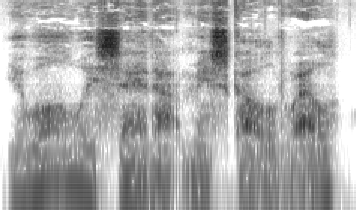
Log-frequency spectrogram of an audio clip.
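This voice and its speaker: A man voicing a kindly, weary policeman in a storybook, blunt and gently scolding. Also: fairly low pitch, lively intonation, unhurried, slightly rough, no echo, exaggerated voice. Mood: concerned. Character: kindly, weary male policeman on night beat.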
